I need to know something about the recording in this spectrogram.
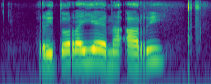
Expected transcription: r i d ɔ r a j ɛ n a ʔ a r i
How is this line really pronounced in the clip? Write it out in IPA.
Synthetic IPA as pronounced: r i t ɔ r a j ɛ n a ʔ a r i

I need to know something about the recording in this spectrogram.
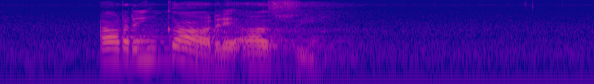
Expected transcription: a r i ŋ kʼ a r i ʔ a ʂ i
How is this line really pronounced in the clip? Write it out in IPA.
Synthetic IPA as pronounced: a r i ŋ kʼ a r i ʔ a ʂ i

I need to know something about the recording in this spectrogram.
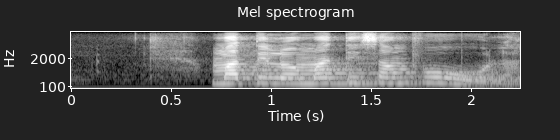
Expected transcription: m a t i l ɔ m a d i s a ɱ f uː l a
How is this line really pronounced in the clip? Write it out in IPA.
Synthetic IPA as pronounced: m a t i l ɔ m a t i s a ɱ f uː l a

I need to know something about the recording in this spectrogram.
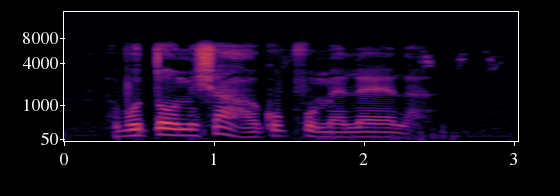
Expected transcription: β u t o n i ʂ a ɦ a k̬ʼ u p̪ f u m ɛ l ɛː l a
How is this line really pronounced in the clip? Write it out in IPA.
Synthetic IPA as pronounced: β u t o m i ʃ a ɦ a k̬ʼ u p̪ f u m ɛ l ɛː l a

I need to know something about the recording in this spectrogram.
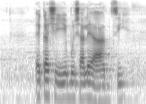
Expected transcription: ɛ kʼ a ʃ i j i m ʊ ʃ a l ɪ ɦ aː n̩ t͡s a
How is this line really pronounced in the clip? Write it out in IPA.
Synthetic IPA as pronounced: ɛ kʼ a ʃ i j i m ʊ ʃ a l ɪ ɦ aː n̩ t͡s i

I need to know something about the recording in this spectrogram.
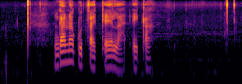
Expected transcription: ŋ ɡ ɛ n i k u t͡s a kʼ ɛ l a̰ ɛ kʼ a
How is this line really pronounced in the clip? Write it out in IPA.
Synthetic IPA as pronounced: ŋ ɡ a n a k u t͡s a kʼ ɛ l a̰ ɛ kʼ a

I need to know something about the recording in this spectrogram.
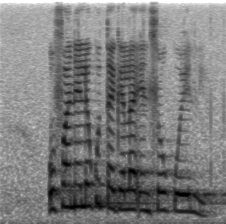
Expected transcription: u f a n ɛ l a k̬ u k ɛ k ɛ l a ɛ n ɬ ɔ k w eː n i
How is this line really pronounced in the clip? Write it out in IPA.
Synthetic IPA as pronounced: u f a n ɛ l ɛ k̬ u t ɛ k ɛ l a ɛ n ɬ ɔ k w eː n i

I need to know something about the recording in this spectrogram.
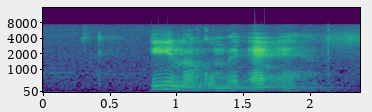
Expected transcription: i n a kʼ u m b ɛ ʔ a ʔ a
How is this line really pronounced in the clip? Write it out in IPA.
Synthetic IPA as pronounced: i n a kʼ u m b ɛ ʔ ɛ ʔ ɛ

